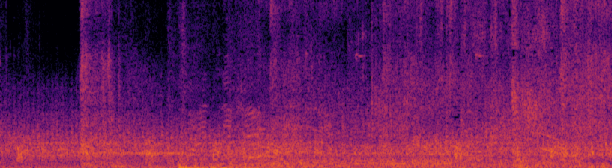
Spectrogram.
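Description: A shell explodes nearby.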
